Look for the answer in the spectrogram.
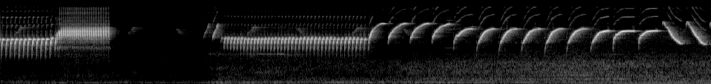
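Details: Singing canary for song training: a rolled trill and short shrill burst, a brief pause, a long even roll, then a chain of arched whistled notes about three per second.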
